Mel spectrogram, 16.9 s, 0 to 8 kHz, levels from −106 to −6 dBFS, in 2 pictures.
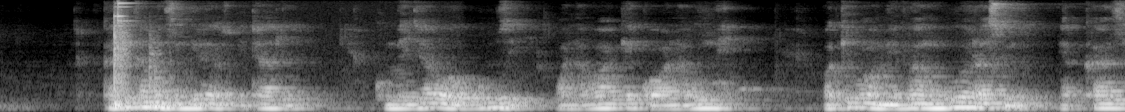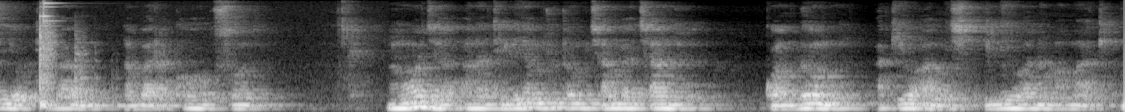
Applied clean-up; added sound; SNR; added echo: none; Cutlery, silverware; 9 dB; reverberation time 0.9 s.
